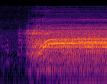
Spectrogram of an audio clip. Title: Motor bearing failure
